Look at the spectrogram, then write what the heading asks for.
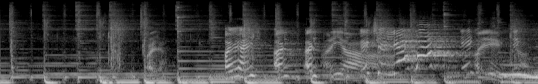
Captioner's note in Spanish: Exclamaciones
